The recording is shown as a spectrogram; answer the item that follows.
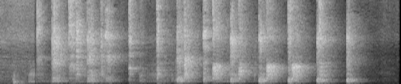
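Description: A small audience clapping at the end of a talk: distinct hand claps at about six a second, starting about half a second in and dying away just before the end.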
